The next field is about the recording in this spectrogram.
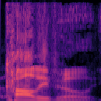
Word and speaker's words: Colleyville: He's 23 years old and spent most of his childhood in Aledo and Cooleyville, Texas. Did I pronounce that right? Cooleyville? – Colleyville. – Colleyville, yeah.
